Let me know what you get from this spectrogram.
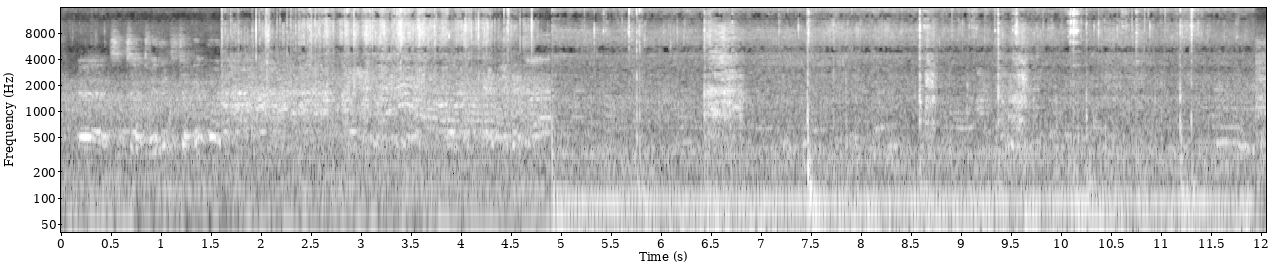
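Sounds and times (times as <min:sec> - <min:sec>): utensils clinking on dishes: 0:01.6 - 0:12.0
steady low hum: 0:04.9 - 0:12.0.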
